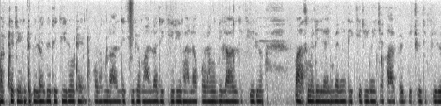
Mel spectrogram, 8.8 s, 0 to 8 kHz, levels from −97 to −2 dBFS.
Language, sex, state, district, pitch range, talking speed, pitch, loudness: Rajasthani, female, Rajasthan, Nagaur, 140-145 Hz, 225 wpm, 140 Hz, -19 LUFS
